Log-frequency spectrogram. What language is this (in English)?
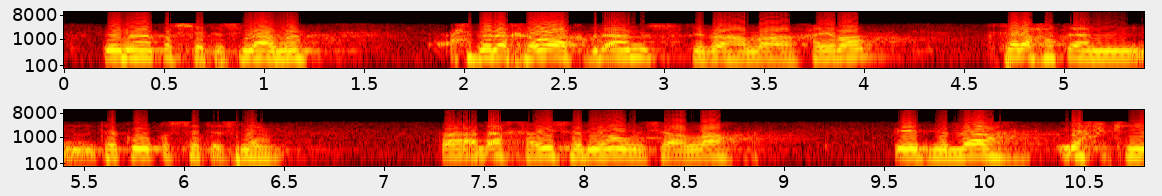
Arabic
